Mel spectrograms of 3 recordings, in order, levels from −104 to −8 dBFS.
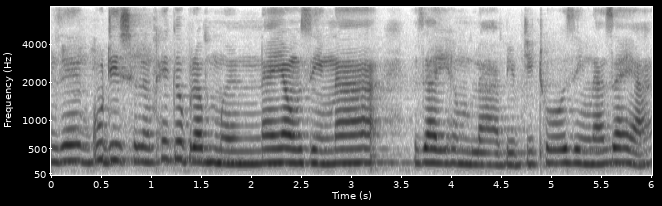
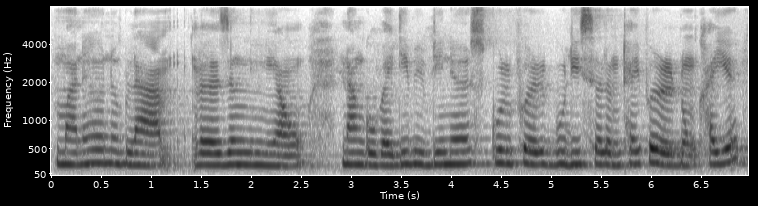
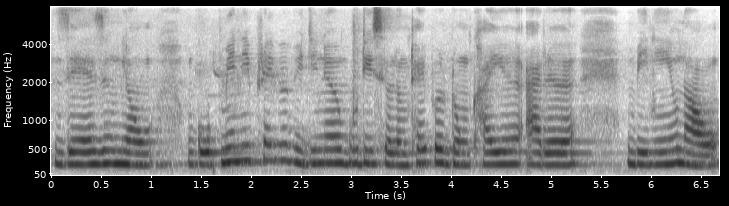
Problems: constant background noise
